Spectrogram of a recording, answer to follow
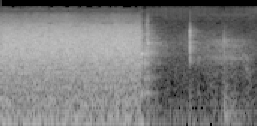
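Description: White noise from a Moog synthesiser's noise source: a steady, even hiss that sounds like surf or steam. It cuts off suddenly a little over a second in.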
